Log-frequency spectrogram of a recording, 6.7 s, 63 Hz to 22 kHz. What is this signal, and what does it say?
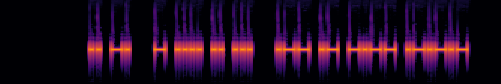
Morse code, heard as a keyed tone, about 25 wpm, 700 Hz. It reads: IN THIS WAY.
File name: practice / 25wpm / Sentences with 2-Word Phrases - 25wpm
